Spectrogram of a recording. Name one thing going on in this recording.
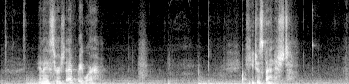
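A young woman speaks quietly and sadly.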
